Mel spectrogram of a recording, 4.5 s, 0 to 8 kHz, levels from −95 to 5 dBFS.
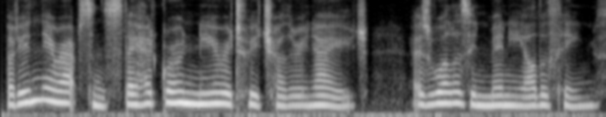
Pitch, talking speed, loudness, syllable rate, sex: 220 Hz, 265 wpm, -15 LUFS, 6.5 syllables/s, female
